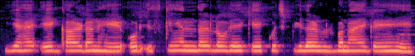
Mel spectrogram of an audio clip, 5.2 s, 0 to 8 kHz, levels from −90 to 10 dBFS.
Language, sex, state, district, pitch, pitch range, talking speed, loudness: Hindi, female, Uttar Pradesh, Saharanpur, 200 Hz, 195-205 Hz, 160 wpm, -15 LUFS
